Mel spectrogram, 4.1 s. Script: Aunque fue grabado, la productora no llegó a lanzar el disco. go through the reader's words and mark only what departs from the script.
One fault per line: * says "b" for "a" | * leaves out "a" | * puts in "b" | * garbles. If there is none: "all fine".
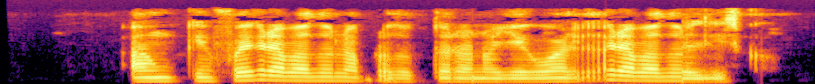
* says "grabado" for "lanzar"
